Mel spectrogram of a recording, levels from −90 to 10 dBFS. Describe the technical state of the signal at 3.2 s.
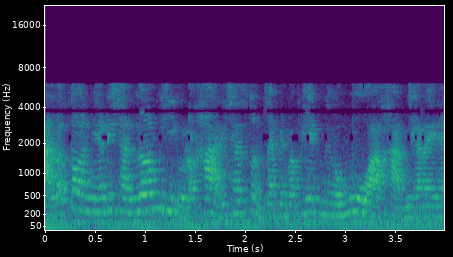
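At 3.2 s the speech carries the same damage it has from start to finish: a dull, band-limited sound with nothing above about 6.1 kHz, plus a gurgling, granular roughness. This is likely MP2 compression at a very low bitrate, around 32 kbps. Starved of bits, the codec shuts off the upper sub-bands and quantises the remaining ones coarsely. A plain low-pass filter would only dull the sound. Here the remaining bands also flicker and grind.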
